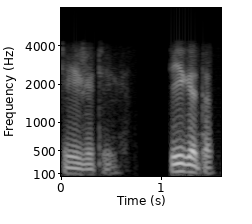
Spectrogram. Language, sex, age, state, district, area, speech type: Urdu, male, 30-45, Bihar, Darbhanga, urban, conversation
